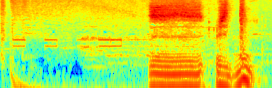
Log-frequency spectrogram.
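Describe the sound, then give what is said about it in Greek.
On the Sok FM Morning Show radio sound quiz, a voice imitates a door closing: a loud, hissy buzzing burst followed by a short rising-and-falling voiced swoop, preceded by faint steady electronic beeps. “Όταν το κλείνεις. Κλείνει την πόρτα.”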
